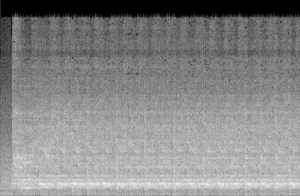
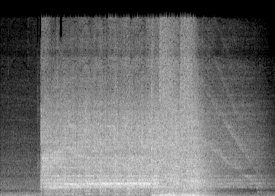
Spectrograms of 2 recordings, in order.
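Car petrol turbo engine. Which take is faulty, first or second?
second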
